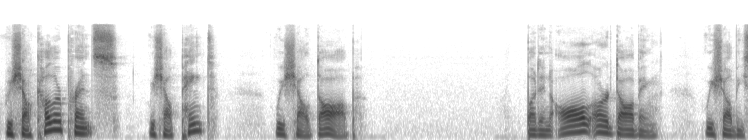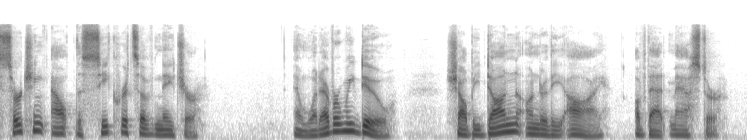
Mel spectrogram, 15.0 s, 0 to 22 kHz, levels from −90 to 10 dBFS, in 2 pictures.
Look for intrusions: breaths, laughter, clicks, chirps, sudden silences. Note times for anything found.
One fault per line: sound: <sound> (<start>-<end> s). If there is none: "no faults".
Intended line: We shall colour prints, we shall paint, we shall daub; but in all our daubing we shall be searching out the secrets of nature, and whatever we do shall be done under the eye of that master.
no faults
